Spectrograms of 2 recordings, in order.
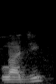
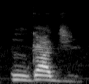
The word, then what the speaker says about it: Ngaji: So Colonel Naji, I don't know, you may have become a general, but looking at your name, Naji, you pronounce Naji? Ngaji. Ngaji. Ngaji, yeah.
